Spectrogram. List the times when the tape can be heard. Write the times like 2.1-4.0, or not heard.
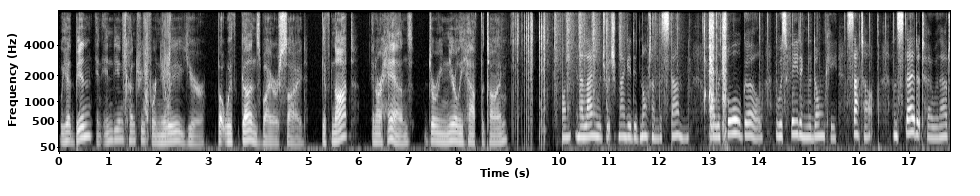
1.2-2.2, 9.1-9.8, 12.9-13.4.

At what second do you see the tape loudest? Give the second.
13 s.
